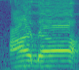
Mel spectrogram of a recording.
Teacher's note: عین کی آواز کی جگہ حمزہ کی آواز نہیں آنی چاہیے، بلکہ عین کی آواز کو سیکھ لیجیے، درست مخارج سے.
